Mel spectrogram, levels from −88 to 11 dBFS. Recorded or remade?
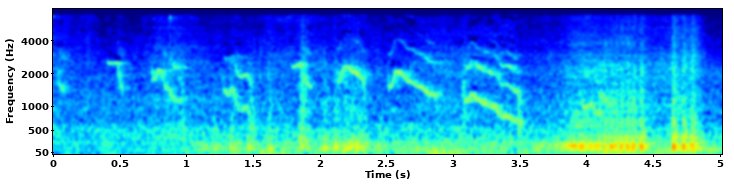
recorded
